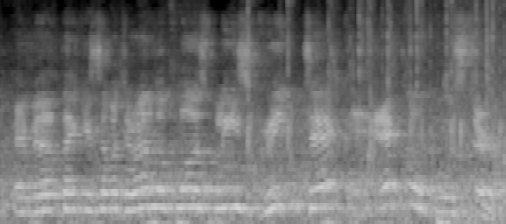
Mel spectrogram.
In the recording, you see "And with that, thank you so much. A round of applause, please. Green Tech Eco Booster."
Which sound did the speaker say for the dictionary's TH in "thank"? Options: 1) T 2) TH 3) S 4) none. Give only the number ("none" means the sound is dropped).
1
